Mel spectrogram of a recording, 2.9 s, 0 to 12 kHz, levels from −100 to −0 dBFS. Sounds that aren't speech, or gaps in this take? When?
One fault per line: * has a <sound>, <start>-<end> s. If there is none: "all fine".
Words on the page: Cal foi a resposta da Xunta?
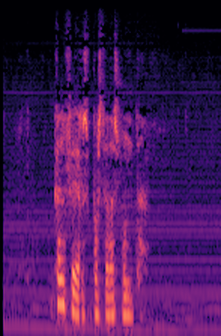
all fine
